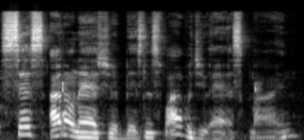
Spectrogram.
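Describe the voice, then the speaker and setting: A man's voice: mid-range voice, wildly swooping pitch, normal speed, noisy background. Tabletop game role: breezy, lewd, cheeky brother who teases flippantly voiced by a male game master. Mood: teasing.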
